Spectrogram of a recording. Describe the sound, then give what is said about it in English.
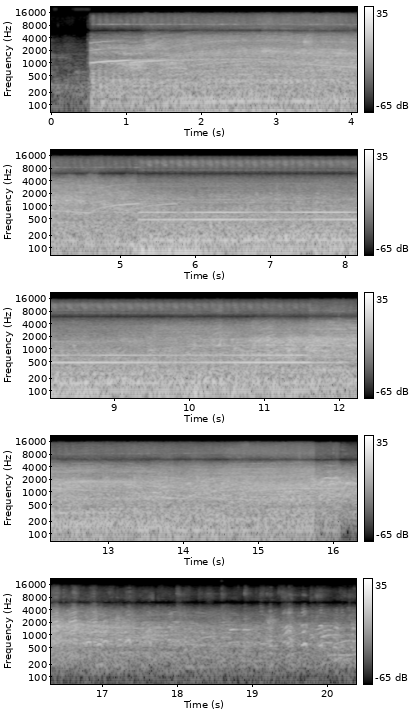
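A police car chase from a Canadian Midas tire commercial, set in Saskatoon, Canada: loud, continuous roaring engines with sweeping siren wails and steady tones over a busy wash of noise and murmuring voices, fading abruptly near the end. “No, it's actually a Canadian Midas tire commercial, okay?”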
